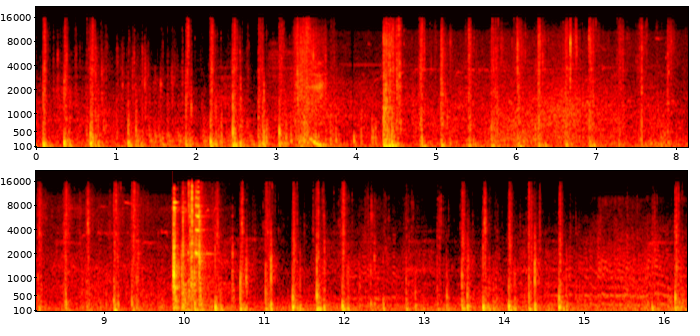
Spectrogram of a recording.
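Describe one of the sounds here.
Footsteps thud.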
